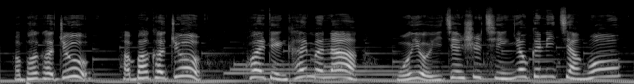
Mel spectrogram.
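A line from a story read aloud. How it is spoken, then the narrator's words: Calling out. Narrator (Chinese): 乔凡尼喊着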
